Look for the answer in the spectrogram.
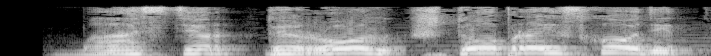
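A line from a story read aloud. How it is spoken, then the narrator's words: Frightened yell. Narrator (Russian): испуганно завопил я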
